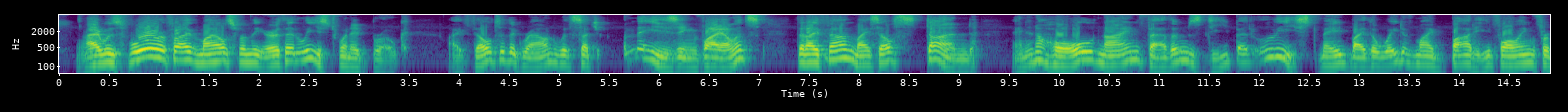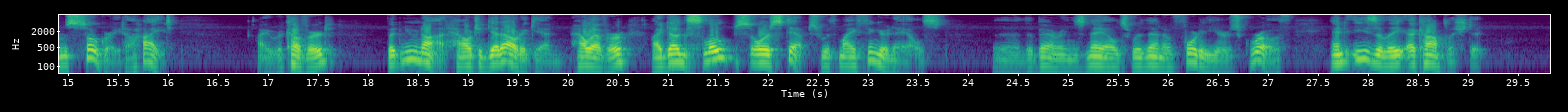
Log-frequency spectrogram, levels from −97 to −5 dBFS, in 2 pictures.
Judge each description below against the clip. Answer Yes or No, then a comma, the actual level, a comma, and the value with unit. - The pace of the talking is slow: No, average, 165 wpm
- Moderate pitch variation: No, wide, 5.8 semitones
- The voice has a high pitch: No, low, 130 Hz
